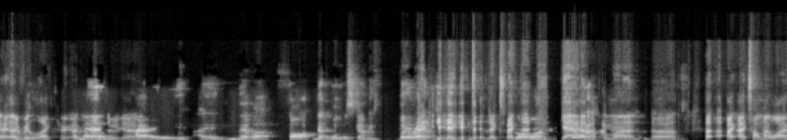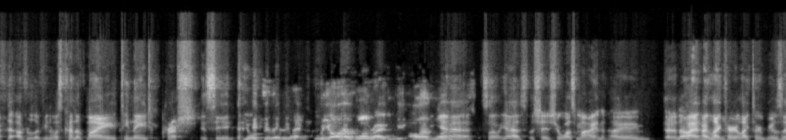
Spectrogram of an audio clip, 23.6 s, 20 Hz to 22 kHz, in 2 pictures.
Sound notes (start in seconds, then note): 7.6 laughs; 15.3 laughs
